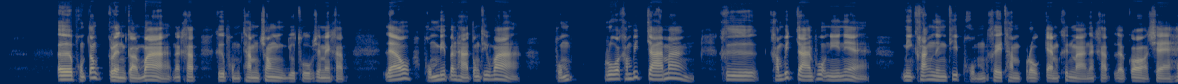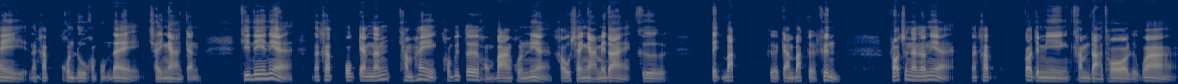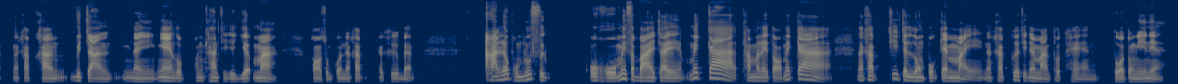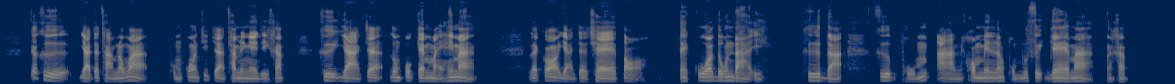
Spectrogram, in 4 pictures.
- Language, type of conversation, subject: Thai, advice, ฉันกลัวคำวิจารณ์จนไม่กล้าแชร์ผลงานทดลอง ควรทำอย่างไรดี?
- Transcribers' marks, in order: tapping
